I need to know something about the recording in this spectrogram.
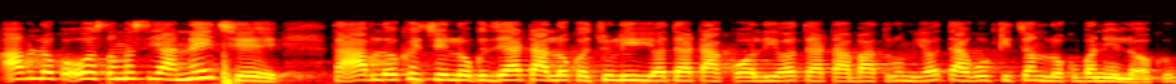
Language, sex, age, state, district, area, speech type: Maithili, female, 45-60, Bihar, Darbhanga, rural, spontaneous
